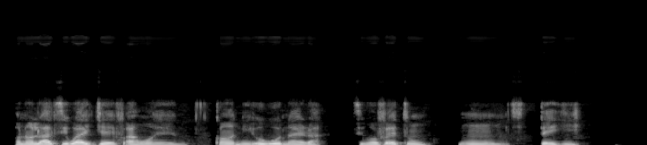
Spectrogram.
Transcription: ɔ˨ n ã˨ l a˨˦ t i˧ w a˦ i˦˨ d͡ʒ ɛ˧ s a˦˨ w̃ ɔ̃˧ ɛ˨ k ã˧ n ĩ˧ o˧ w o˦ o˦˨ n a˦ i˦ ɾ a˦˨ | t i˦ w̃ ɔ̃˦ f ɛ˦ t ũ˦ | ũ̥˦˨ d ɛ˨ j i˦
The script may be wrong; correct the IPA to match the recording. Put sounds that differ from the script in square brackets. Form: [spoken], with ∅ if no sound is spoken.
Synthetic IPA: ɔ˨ n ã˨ l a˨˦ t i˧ w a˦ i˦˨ d͡ʒ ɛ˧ [f] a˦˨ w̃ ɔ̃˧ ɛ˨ k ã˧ n ĩ˧ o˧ w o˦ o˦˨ n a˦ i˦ ɾ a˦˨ | t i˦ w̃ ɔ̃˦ f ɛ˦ t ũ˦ | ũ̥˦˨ [t] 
